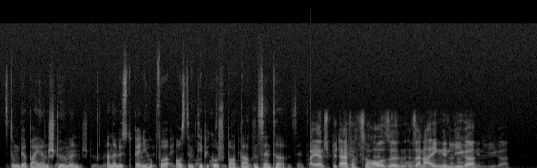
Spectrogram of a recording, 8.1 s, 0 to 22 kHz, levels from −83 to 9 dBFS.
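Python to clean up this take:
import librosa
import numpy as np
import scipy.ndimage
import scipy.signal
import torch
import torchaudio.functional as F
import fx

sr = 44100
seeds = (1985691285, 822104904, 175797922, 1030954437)

y = fx.noise_reduce(x, sr, print_start_s=7.54, print_end_s=8.04, reduce_db=23.0)
y = fx.fix_echo_inverse(y, sr, delay_ms=501, level_db=-18.5)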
